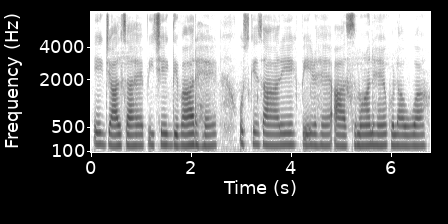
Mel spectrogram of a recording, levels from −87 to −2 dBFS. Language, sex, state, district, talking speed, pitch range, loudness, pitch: Hindi, female, Uttar Pradesh, Budaun, 150 wpm, 180-185 Hz, -34 LUFS, 180 Hz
